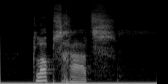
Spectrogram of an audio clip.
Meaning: clap skate (ice skate whose blade has been attached to the front with a hinge)
- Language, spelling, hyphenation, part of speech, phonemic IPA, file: Dutch, klapschaats, klap‧schaats, noun, /ˈklɑp.sxaːts/, Nl-klapschaats.ogg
